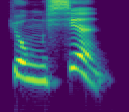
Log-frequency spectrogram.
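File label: "涌现", Mandarin Chinese; HSK6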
